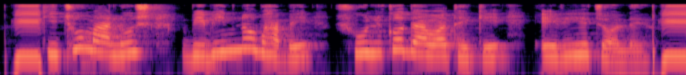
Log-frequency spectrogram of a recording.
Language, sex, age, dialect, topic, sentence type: Bengali, female, 36-40, Standard Colloquial, banking, statement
